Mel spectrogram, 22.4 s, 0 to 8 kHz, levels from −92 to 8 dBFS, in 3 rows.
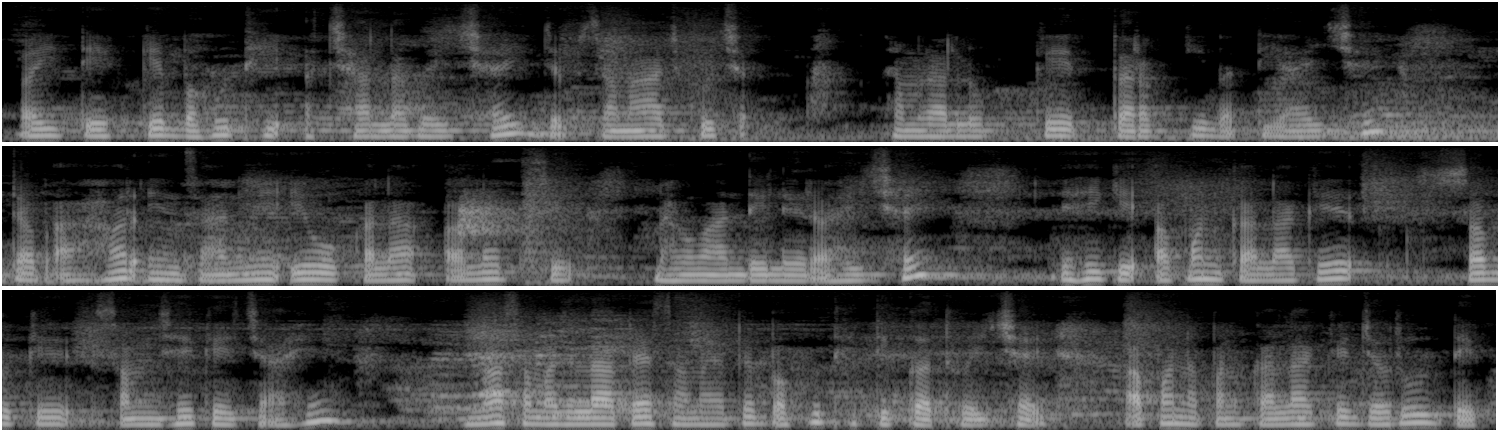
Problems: background sounds at intervals, low volume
